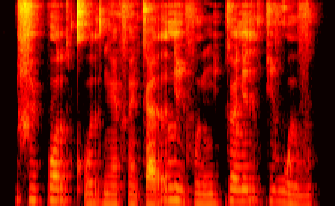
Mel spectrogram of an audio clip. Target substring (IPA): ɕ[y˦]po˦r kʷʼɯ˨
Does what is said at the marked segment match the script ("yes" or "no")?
yes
